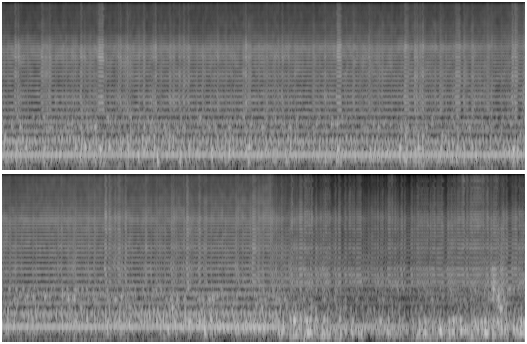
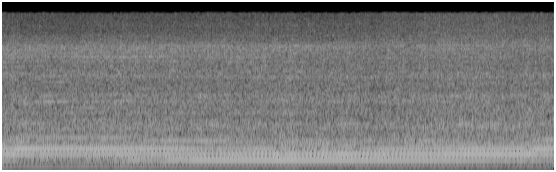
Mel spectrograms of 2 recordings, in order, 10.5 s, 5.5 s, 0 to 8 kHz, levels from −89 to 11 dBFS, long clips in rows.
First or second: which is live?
second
